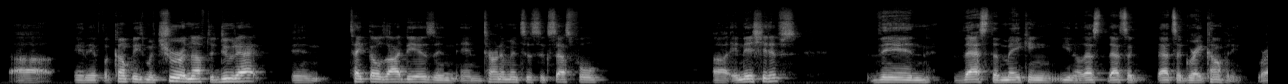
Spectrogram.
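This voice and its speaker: A man with a plain, everyday voice, fairly low pitch and ordinary pitch variation, fairly quick pace, very clean recording with a silent background. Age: 30s. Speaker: software company founder. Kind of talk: casual interview.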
